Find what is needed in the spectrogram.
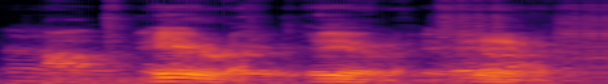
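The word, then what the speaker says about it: Éire: Anyone know how you pronounce that, by the way? Era.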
